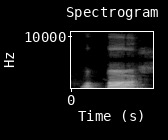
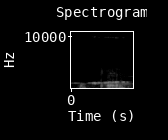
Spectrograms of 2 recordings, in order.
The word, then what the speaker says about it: Waqqas: Waqqas. Wow. Waqqas.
